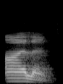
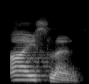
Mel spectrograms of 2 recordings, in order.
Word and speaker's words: island: guys guys go ahead island good uh what i would like to tell you there is letter s here inside right but we do not pronounce we just say island someone say iceland when you say iceland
